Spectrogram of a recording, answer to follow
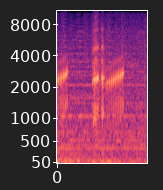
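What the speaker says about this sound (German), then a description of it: "Der afrikanische Ochsenfrosch," African bullfrog (Pyxicephalus aspersus) gives a few loud, close croaks: a short call, a pause, then a quick double call running into a longer drawn-out croak, alone without talk.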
